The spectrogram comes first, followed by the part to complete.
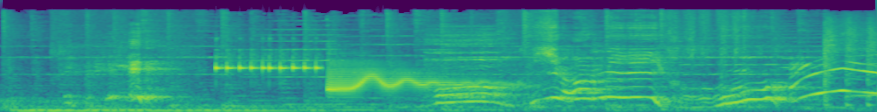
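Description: Cartoon-style comedy sound effects over background music: a short buzzing ring, then a wobbling boing and a run of springy, up-and-down gliding tones.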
